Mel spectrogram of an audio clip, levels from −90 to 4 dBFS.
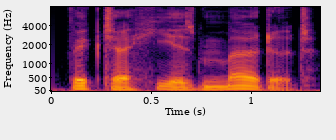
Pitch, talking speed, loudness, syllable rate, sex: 85 Hz, 180 wpm, -18 LUFS, 6.1 syllables/s, male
